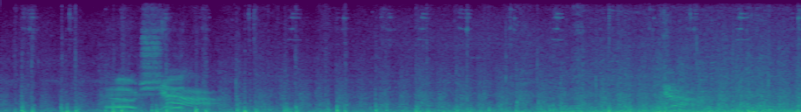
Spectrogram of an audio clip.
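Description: A man speaks casually into a nearby microphone.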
